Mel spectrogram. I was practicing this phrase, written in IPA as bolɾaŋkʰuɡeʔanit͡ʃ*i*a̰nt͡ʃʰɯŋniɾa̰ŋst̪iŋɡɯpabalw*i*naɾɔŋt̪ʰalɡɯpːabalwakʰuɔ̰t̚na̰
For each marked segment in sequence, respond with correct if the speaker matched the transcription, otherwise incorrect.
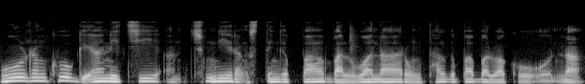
correct, incorrect: a

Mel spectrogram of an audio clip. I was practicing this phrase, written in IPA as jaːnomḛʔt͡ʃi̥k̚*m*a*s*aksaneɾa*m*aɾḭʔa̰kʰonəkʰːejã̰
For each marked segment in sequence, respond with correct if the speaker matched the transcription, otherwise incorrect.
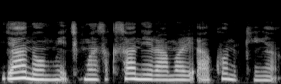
correct, correct, correct

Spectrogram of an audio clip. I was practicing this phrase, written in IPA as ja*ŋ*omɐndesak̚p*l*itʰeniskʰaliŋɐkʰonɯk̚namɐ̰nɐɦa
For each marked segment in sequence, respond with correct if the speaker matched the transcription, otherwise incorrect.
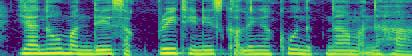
incorrect: n, incorrect: ɾ

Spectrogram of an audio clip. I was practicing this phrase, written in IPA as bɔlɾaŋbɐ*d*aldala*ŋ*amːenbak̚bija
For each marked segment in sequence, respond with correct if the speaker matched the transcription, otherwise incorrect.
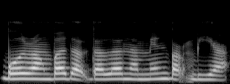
correct, incorrect: n

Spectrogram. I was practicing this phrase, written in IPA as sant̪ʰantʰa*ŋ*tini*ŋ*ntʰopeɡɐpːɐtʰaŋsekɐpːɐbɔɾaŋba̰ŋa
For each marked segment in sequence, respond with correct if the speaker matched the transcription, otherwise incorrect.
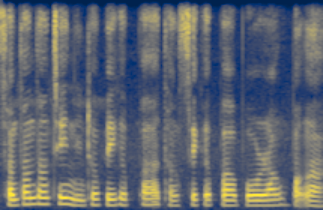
correct, incorrect: none

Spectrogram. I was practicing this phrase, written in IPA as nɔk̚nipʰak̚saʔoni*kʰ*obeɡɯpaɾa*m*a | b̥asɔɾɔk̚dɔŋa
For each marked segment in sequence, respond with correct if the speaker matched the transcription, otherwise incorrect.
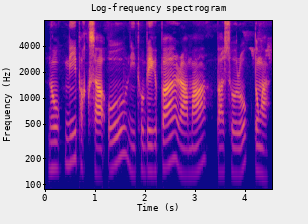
incorrect: tʰ, correct

